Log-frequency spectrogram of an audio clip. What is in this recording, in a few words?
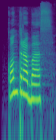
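"контрабас", Komi, female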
